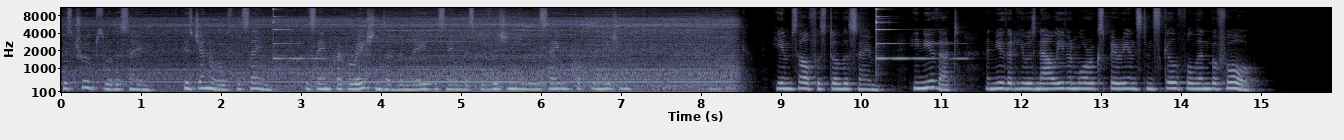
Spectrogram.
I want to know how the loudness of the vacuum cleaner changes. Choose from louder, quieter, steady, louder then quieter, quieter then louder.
louder.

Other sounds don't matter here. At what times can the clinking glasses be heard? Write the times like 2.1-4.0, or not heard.
2.6-3.0, 10.2-10.8.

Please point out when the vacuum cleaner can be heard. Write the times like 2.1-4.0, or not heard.
0.0-8.5.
